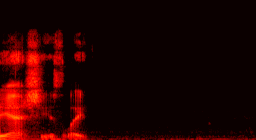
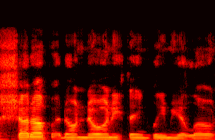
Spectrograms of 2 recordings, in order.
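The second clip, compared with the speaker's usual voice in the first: ordinary talk, nothing marked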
